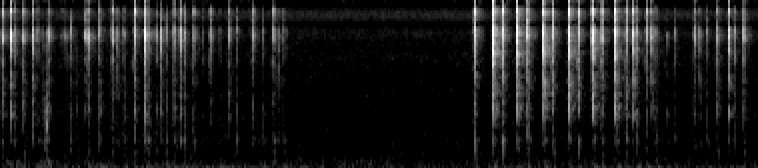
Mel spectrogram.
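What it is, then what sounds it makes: Plastic laptop keyboard. Long acrylic nails type on the plastic keys of a black ThinkPad laptop keyboard, making quick, bright clicks with a sharp tap on each key. Typing runs in a burst, pauses for about a second and a half, then resumes in another burst.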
